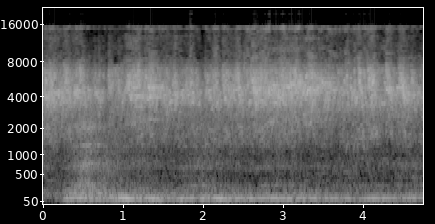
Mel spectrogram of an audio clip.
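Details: Flock of sparrows keeping up a steady wash of high, overlapping chirps, while a low engine-like hum of traffic runs underneath throughout.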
